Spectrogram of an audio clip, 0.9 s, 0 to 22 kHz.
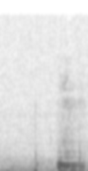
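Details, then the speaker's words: Newborn boy, born breech at 38 weeks, sleeping wrapped against his mother: a brief soft grunt and then a short whimpering moan. The mother is unsure whether he is waking, gassy or dreaming; these are ordinary newborn sleep noises. "If you hear a breathing or a little grunts like so I do have my little one wrapped around me he's sleeping right now and I don't know if he is trying to wake up if he is gassy if he is having like an intense dream I don't know"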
